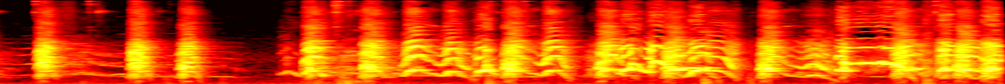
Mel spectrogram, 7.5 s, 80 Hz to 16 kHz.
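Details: Siberian Huskies at 2:00 AM, adult mother and father complaining to each other while puppies howl in the background; three short yelps, a pause, then dense warbling, bending moans and yips overlapping.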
